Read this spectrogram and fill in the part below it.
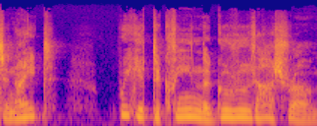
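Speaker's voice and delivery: mock breathless, joyful, gushing excitement, high-pitched. Acting out what she would say to the group, feigned breathless excitement. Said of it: "she would say it with such excitement and joy".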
